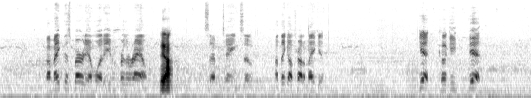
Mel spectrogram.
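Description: A man speaks calmly, close by, outdoors.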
